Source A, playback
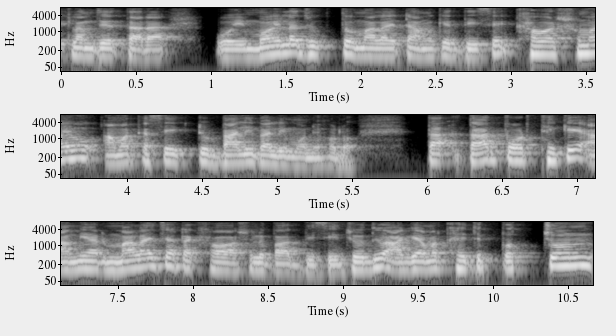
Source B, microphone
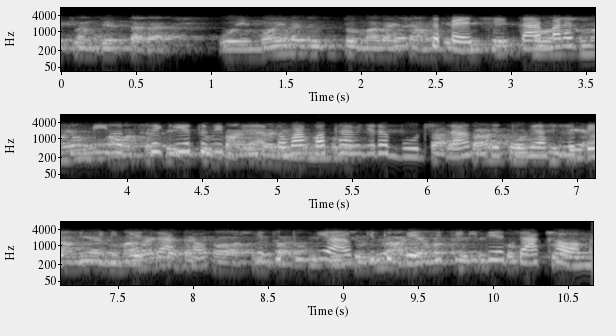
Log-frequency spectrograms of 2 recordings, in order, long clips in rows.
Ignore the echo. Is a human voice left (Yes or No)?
Yes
